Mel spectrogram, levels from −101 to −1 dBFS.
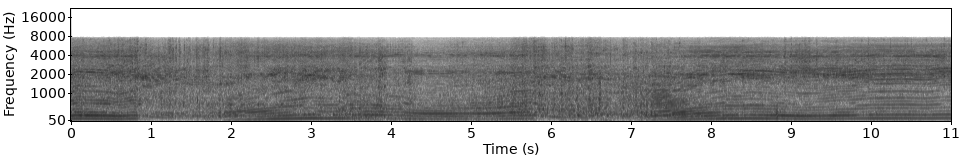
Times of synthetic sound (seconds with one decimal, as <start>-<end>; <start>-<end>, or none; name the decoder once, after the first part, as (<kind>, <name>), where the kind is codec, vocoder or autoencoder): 1.8-3.5 (autoencoder, DAC-VAE)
